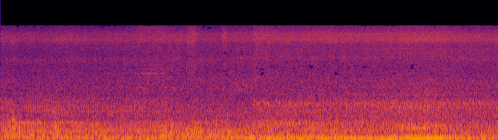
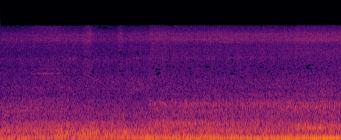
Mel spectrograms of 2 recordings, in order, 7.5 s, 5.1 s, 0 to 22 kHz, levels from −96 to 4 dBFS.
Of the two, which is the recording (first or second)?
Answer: second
